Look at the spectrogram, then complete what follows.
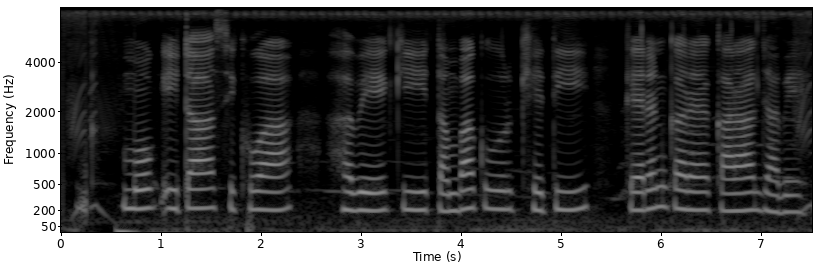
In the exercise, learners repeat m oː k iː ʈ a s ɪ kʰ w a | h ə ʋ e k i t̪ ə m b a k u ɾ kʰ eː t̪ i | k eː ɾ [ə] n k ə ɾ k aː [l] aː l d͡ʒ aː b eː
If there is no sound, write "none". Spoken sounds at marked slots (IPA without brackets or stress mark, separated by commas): ə, ɾ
